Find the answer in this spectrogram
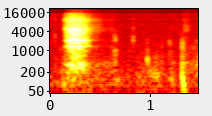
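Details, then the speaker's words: Adult man with a sinus infection (not flu, COVID tests negative), on steroids: a single brief, airy, hissing stifled sneeze, followed by quiet breathing and faint room sounds. "it's not the flu so it's some sort of a sinus infection so they've got me on all the good uh steroids"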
